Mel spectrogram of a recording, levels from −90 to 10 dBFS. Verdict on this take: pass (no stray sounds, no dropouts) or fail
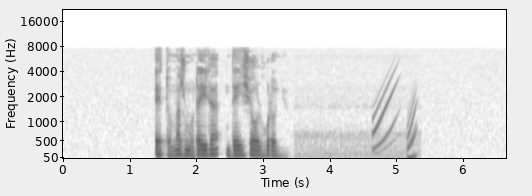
fail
